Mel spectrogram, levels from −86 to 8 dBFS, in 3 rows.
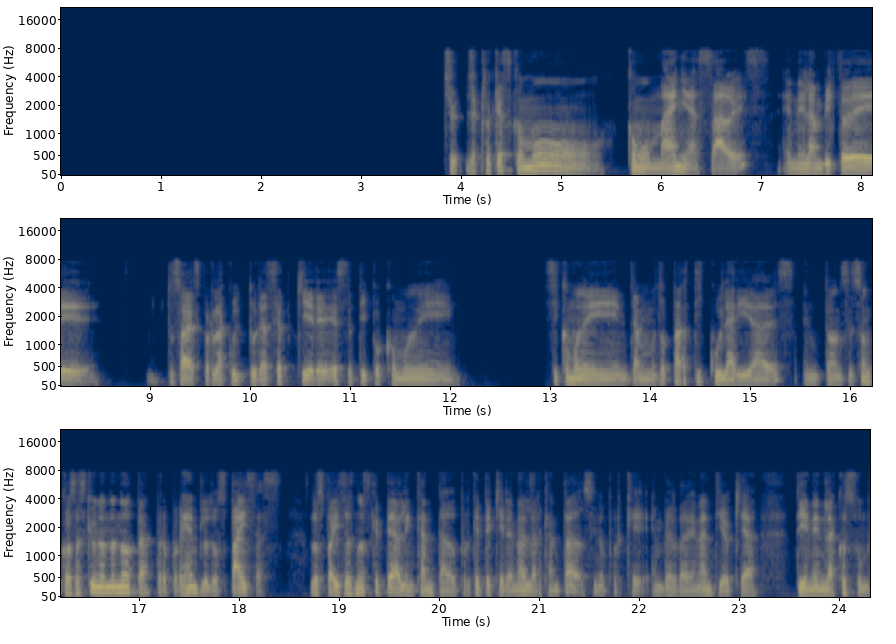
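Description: Throughout the speech, the voice sounds rough and grainy, with noise filling the gaps between harmonics and a thin, synthetic top band. This is likely low-delay AAC compression such as AAC-ELD: its short frames resolve pitch poorly, and the damage fits a bitrate of about 32 kbps.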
